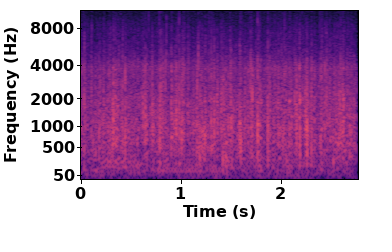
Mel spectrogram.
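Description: Rain patters steadily on a hot tent at a cold-weather storm camp, a dense, even drumming close overhead.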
